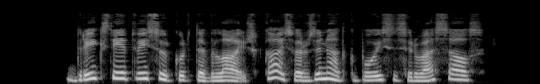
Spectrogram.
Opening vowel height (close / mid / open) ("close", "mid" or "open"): close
